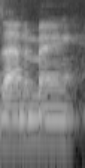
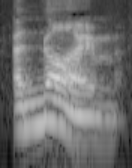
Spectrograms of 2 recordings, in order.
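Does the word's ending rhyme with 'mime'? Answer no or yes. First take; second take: no; yes. First: The ending does not rhyme with 'mime'. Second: The ending rhymes with 'mime'. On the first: The speaker calls it right. "I didn't pronounce it as anime" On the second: The speaker calls it wrong. "I pronounced it as anime"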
